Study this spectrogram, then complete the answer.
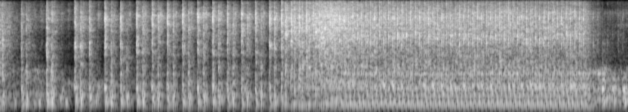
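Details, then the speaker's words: Simplicity Stallion zero-turn's Kohler twin, after head gasket and carb work, run with the exhaust removed: quick firing settles into a loud, steady, even roar with no stumble; runs great, pointing to a plugged exhaust. "seems to run pretty great without the exhaust hooked up."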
